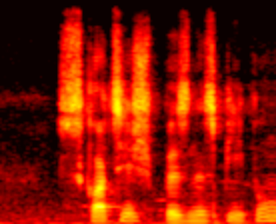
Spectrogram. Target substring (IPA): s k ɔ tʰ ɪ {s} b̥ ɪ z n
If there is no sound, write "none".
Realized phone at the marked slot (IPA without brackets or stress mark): ʃ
